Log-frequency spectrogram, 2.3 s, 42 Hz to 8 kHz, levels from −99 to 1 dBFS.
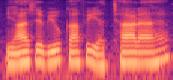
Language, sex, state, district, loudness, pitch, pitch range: Hindi, male, Bihar, Patna, -16 LUFS, 135 Hz, 130-145 Hz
